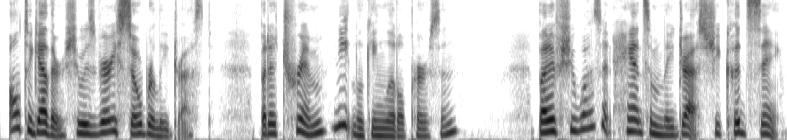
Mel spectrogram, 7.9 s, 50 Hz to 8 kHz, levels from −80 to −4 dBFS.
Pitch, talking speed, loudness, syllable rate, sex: 205 Hz, 170 wpm, -20 LUFS, 5.6 syllables/s, female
